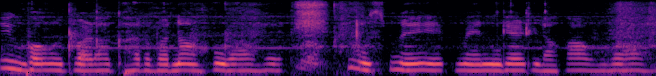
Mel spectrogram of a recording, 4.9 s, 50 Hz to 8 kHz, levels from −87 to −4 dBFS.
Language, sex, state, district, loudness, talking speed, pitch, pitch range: Bhojpuri, female, Bihar, Saran, -41 LUFS, 160 wpm, 210 Hz, 205-210 Hz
